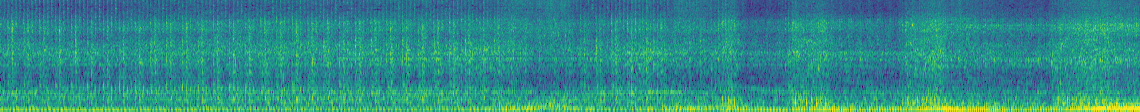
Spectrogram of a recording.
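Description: Steady idle with an uneven knock, roughly three per second, riding over the low engine rumble; a knock from inside the engine.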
